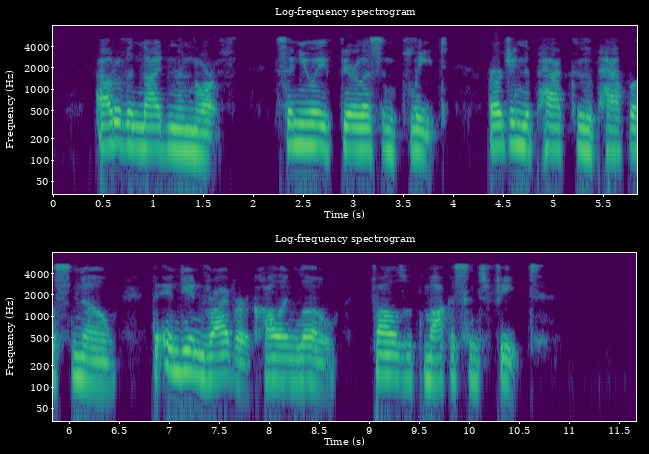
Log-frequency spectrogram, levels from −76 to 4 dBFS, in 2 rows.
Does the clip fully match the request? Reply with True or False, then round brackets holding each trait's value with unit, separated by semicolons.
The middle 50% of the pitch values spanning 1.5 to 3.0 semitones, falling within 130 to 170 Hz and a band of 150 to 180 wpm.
False (2.7 semitones; 140 Hz; 140 wpm)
